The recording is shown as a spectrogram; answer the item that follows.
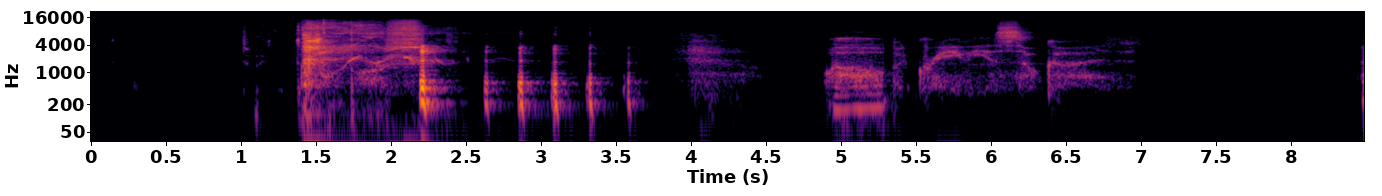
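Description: Quiet, breathy, whispered voices in two short stretches, starting about a second and a half in and again about five seconds in.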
